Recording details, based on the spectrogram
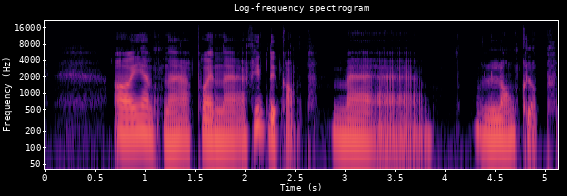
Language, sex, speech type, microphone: Norwegian, female, spontaneous, Shure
